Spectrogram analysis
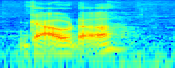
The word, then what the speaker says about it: Gouda: i know dude buddha gouda gouda apparently is the right way to say it you get yelled at if you go to the cheese lady and you say gouda they're like uh what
